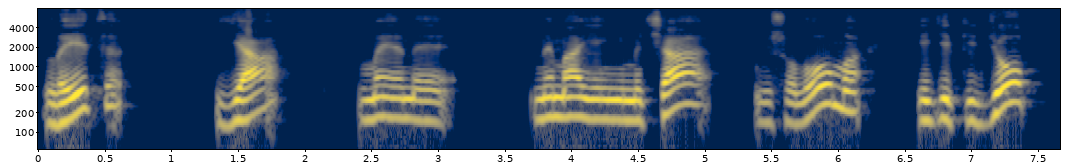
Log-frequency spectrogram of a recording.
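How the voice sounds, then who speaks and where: A woman's voice: animated, slow, long pauses, darkish tone, dull audio, full character voice. A woman voicing a brave, desperate male raven who caws and cries out in a storybook tale. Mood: doubtful. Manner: shrill cawing cries.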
